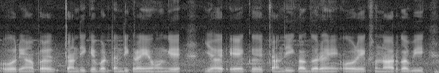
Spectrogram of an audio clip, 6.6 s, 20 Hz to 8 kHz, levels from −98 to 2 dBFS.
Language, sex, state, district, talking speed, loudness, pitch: Hindi, male, Rajasthan, Bikaner, 180 wpm, -20 LUFS, 90 Hz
